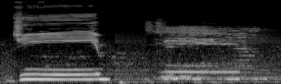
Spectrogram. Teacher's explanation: इसकी सीटी नहीं निकालते। जी जी जबान के दरमियान से और तालू के दरमियान से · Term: जीम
